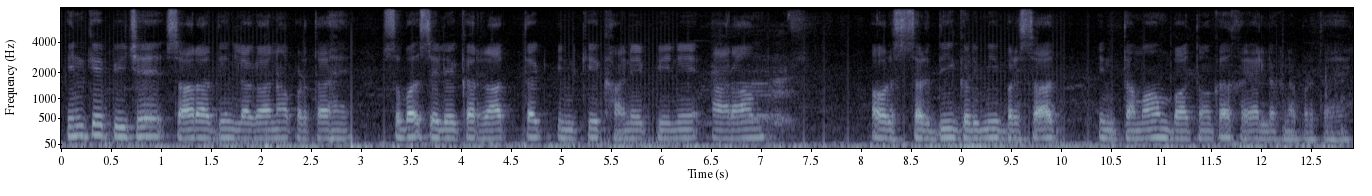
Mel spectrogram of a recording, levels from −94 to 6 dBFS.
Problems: constant background noise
